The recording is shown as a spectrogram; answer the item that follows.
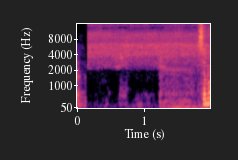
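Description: Faint, steady high-pitched hiss of background noise, with a low rumble joining about a second in; a voice starts speaking near the end.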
